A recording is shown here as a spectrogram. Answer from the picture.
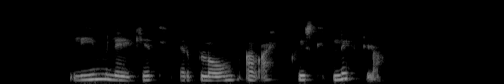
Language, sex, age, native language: Icelandic, female, 40-49, Icelandic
